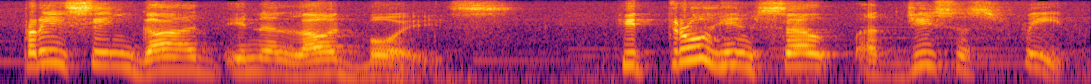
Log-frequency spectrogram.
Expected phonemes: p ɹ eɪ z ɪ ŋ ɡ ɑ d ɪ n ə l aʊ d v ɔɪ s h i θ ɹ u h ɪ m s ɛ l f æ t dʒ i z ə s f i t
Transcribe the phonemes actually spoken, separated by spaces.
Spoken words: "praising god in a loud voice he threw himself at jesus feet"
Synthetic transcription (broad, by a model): p ɹ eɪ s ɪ ŋ ɡ ɑ d ɪ n ə l aʊ d b ɔɪ s h i t ɹ u h ɪ m s ɛ l f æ t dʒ i s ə s f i t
